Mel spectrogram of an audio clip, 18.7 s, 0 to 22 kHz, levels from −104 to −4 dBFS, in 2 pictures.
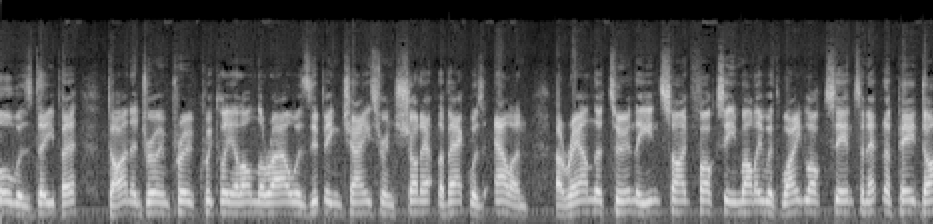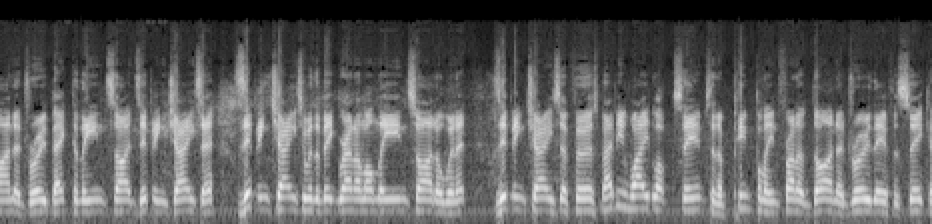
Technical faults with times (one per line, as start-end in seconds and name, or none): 0.00-18.66 mains buzz
0.00-18.66 noise suppressor applied to music or sounds
0.75-1.09 sound cut by the noise suppressor
5.27-5.55 sound cut by the noise suppressor
13.96-14.27 sound cut by the noise suppressor
16.57-16.89 sound cut by the noise suppressor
